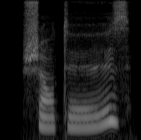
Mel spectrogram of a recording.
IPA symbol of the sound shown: ø œ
